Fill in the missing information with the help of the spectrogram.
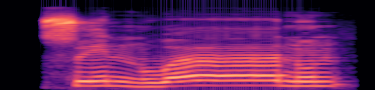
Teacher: नून साकिन को इदगाम करके नहीं पढ़ेंगे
